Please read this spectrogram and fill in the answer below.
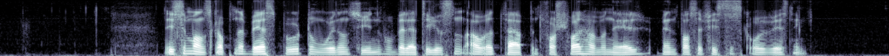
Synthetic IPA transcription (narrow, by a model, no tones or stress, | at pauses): d̪ɪsəmɑnskɑːpənəbeːspuːʈɔmʋʊɖɑnsyːnəpʰoːbəɾɛt̪ɪɡəlsn̩ɑ̰ːʋʔɛt̪ʰʋæːpənt̪fɔʂʋɑːɾɦɑɾmʊneːɾəɾmeːeːnpʰɑsɪfɪst̪ɪsko̰ːʋəbəʋiːsnɪ̰ŋ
